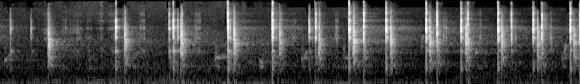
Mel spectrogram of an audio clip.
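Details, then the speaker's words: Dodge Dakota after engine swap, first run: sharp, light ticking about five or six per second, slightly uneven, with little engine rumble behind it; owner suspects a failing timing chain tensioner and plans to replace parts. "is where my sound is coming from. I have a feeling anyway."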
